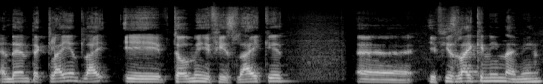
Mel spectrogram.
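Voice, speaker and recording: Speaking fairly slowly with a Mexican accent, a man has a medium pitch and a bright, sharp tone. His loudness stays very even, and his intonation is fairly even. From Mexico, Chihuahua. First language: Spanish. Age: 40s. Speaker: comic artist and character designer. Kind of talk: interview. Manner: halting.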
